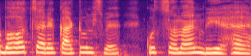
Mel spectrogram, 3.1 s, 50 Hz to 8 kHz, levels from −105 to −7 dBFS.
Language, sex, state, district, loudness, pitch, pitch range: Hindi, female, Jharkhand, Garhwa, -14 LUFS, 240 Hz, 225-250 Hz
